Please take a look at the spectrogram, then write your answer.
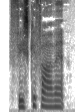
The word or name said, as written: fiskefarvand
